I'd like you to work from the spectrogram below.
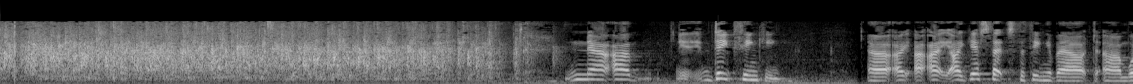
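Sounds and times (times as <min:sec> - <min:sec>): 
conference audience applauding: 0:00.0 - 0:05.7
speech: 0:05.8 - 0:08.0, 0:08.7 - 0:11.3.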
